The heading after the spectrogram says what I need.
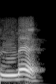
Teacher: हमारी जीभ है वो दांतों से स्पर्श करती है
